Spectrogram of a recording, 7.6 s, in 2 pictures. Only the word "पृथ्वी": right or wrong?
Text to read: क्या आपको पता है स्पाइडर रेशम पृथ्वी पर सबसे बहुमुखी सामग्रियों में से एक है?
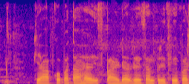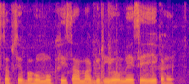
right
